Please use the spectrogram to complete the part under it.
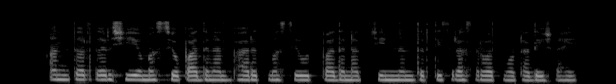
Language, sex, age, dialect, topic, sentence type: Marathi, female, 41-45, Northern Konkan, agriculture, statement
